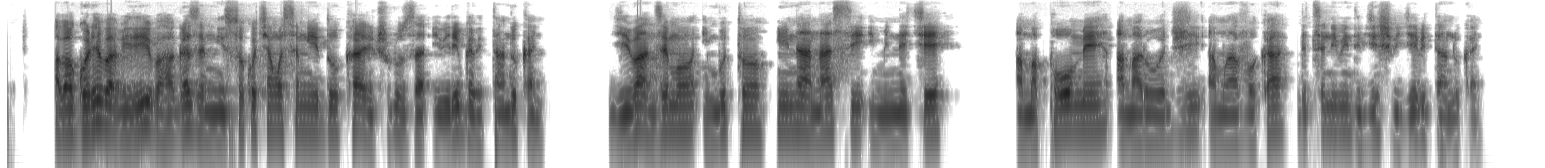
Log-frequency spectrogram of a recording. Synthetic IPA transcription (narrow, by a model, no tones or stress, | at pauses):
aβaɡo̞ɾe̞βaβiɾiβahaɡaze̞mŋiːso̞ko̞caːŋɡwase̞mŋiːdukʰaɾit͡ʃuɾuːzaʔiβiɾib̚ɡaβitaːndukaɲe̞ | bjiːβaːnze̞mo̞ʔimbuto̞n̥hiːn̥haːnasiʔimine̞ce̞ | amapʰo̞me̞amaɾoːd͡ʒiamŋaːvukande̞t͡se̞niβiːndibɟiːnʃiβiɟiːjeβitaːndukaɲe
